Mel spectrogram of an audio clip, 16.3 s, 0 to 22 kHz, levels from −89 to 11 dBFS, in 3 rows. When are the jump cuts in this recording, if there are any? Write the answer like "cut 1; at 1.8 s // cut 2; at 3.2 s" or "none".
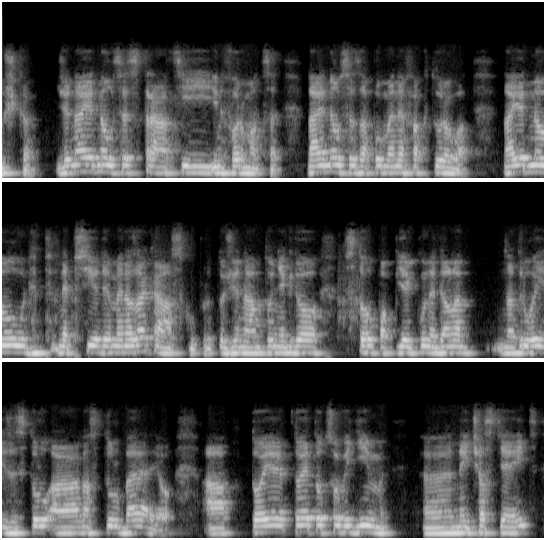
none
